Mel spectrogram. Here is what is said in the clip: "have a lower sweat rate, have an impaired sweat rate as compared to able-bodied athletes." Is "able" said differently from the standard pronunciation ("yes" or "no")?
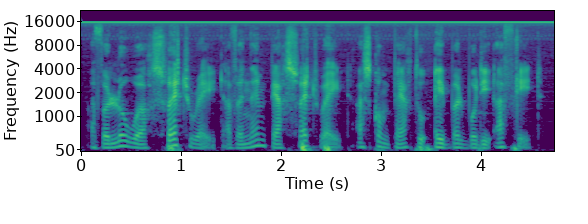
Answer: no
